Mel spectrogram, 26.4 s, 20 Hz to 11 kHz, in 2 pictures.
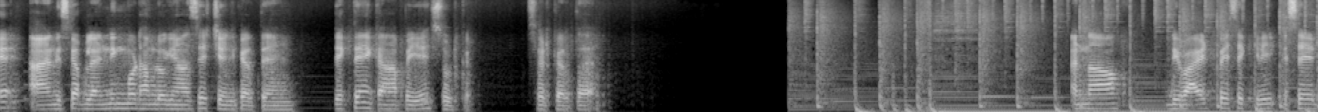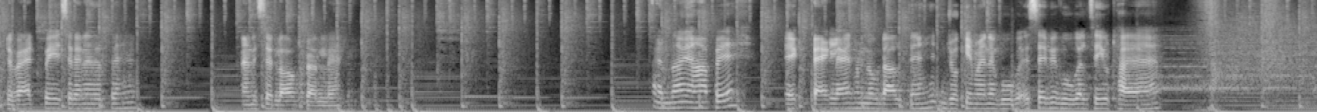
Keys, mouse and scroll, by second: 13.8 click, 13.8 click, 21.7 click, 22.7 ctrl+v, 23.9-26.3 drag.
